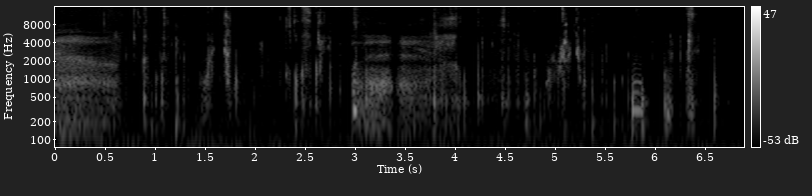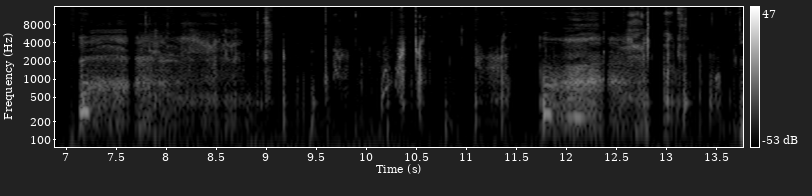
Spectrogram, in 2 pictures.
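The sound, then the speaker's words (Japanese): Wet kissing sounds come in soft, irregular bursts of smacks and breathy noises, with a voice whispering between them. “こういうキス初めてなんだね。”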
